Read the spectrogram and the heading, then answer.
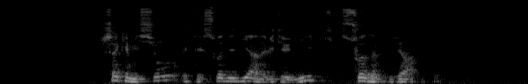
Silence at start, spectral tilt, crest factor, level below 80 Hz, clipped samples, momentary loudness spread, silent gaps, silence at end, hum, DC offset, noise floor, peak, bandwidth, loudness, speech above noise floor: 1 s; -6 dB/octave; 18 dB; -70 dBFS; under 0.1%; 11 LU; none; 0.9 s; none; under 0.1%; -74 dBFS; -22 dBFS; 16 kHz; -40 LUFS; 35 dB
